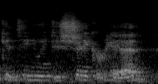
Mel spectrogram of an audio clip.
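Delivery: plain reading voice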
